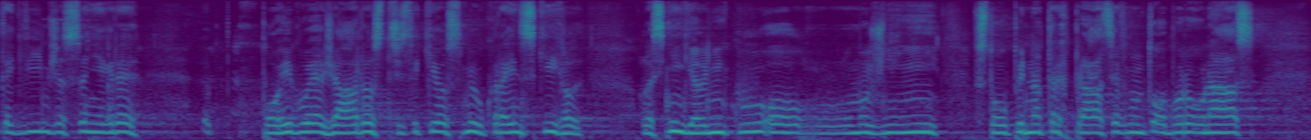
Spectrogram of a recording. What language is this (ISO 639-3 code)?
ces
